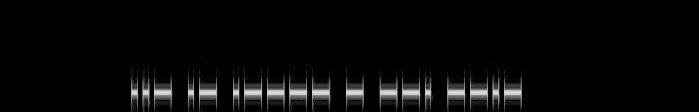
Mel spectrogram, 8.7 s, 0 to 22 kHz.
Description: Morse code, heard as a keyed tone, about 17 wpm, 700 Hz. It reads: UA1TGQ
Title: DXCC-100 Call Signs - 6 Characters - Repeated 2x - 17wpm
